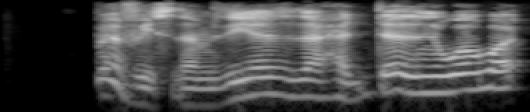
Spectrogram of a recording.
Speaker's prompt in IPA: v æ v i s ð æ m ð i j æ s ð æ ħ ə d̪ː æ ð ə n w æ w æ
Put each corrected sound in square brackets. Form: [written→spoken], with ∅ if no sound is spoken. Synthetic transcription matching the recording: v æ v i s ð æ m ð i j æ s ð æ ħ ə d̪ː æ ð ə n w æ w æ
